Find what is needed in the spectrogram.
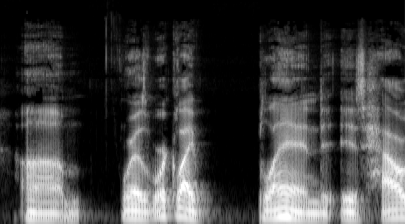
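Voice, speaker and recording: The pace is fairly slow, and the intonation is fairly even. The recording is very clean, with a silent background. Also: man. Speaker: podcast host. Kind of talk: casual chat. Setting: studio.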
